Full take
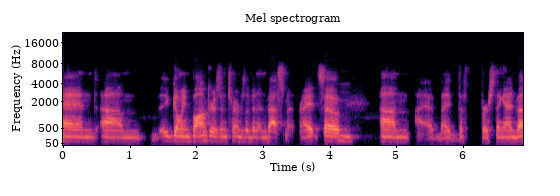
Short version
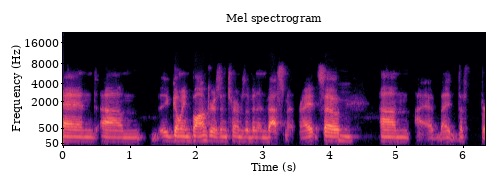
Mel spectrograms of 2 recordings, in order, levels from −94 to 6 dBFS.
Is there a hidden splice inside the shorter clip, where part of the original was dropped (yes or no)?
no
